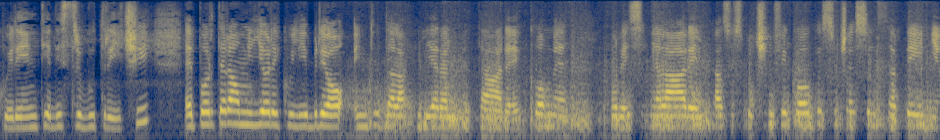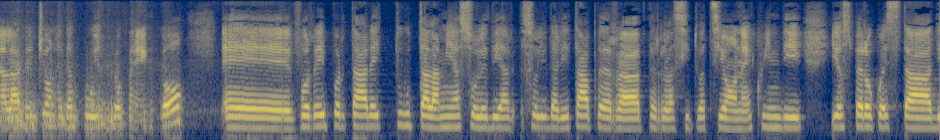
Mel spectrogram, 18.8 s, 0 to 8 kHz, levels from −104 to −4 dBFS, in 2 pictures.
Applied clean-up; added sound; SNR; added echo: neural mask model RNNoise.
